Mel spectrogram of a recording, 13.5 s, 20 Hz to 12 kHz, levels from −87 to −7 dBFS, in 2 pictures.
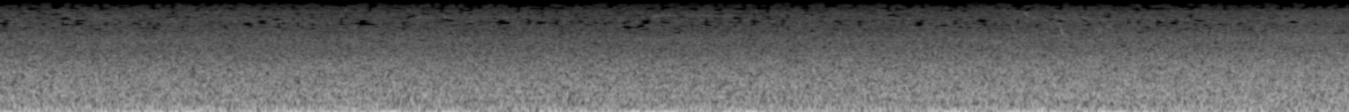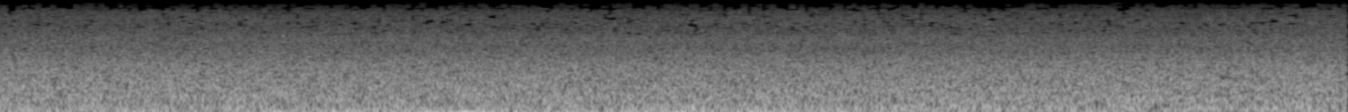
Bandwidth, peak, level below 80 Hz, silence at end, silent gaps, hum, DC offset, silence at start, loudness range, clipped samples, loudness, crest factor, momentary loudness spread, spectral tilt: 11 kHz; -18 dBFS; -40 dBFS; 0 s; none; none; under 0.1%; 0 s; 1 LU; under 0.1%; -33 LUFS; 14 dB; 2 LU; -4.5 dB/octave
